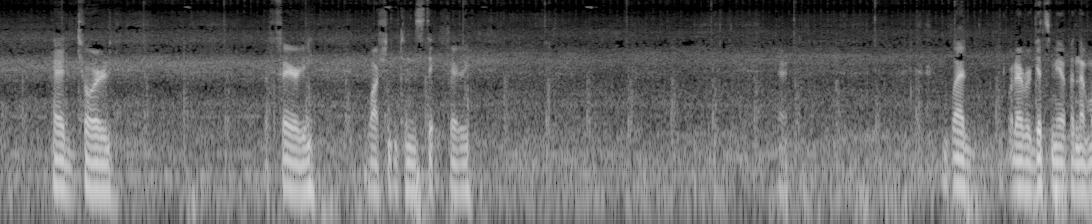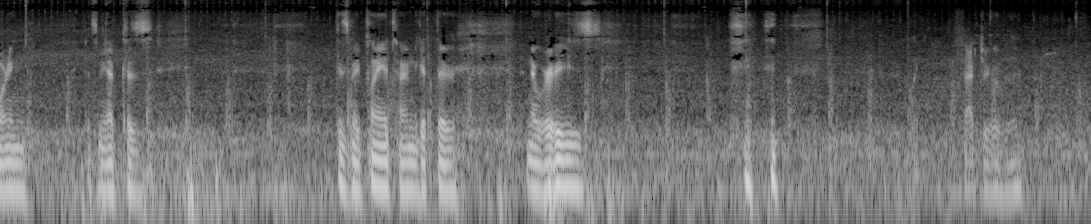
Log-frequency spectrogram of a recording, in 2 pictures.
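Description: Footsteps fall on a paved road.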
